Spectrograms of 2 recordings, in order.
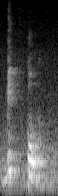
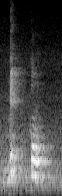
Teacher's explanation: Nun tu masuk dalam kaf. Langsung tak dengar kan? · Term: idgham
